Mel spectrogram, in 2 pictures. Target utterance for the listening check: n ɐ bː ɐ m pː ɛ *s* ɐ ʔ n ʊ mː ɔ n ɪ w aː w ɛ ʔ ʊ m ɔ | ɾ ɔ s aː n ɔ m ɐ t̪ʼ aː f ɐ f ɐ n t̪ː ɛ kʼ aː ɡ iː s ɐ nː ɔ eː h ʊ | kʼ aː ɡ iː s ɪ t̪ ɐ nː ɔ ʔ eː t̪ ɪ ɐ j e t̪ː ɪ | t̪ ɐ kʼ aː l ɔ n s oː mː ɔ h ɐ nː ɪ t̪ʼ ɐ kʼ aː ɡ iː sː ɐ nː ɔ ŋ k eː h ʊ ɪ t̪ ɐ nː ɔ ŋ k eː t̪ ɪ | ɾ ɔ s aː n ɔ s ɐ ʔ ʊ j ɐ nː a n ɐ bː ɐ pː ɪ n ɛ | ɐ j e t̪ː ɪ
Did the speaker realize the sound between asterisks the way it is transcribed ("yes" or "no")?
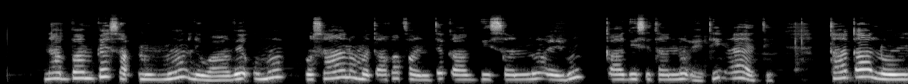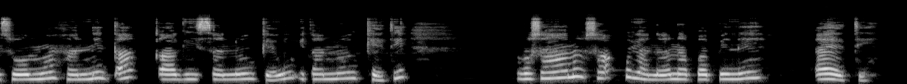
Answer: yes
